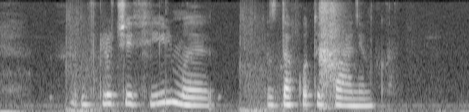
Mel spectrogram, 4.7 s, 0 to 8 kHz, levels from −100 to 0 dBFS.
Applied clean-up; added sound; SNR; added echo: none; Gunshot, gunfire; 17 dB; none.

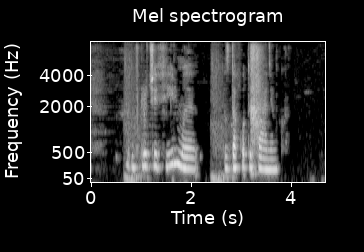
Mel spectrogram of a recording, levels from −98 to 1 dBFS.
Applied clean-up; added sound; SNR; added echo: classical method Wiener filter.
